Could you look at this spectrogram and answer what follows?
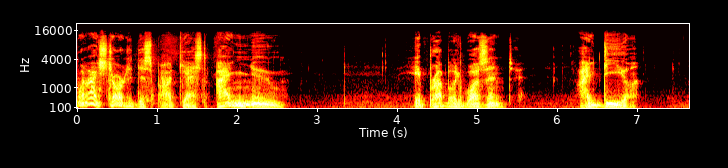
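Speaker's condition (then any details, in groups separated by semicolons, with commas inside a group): Throat cancer, partial laryngectomy; tracheostomy tube in neck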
